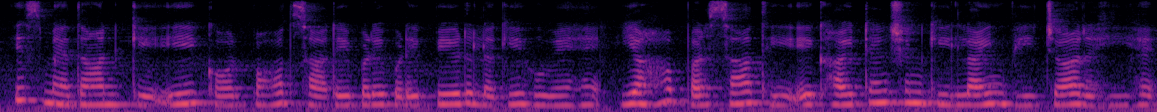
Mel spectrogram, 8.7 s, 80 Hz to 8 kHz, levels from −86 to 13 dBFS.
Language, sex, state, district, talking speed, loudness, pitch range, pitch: Hindi, female, Bihar, Gopalganj, 165 wpm, -35 LUFS, 210-240 Hz, 220 Hz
